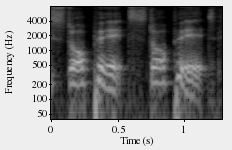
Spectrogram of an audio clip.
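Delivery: high, laughing squeal of a teacher being tickled; laughing teacher's plea. A narrator's reading. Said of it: "the teacher was laughing out loud and saying".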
